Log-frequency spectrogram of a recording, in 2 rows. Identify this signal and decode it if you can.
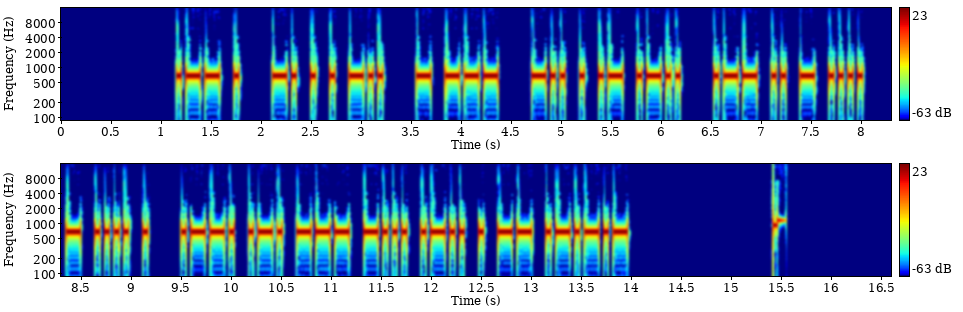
Morse code, heard as a keyed tone, about 25 wpm, 700 Hz. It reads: WE NEED TO DEAL WITH THE PROBLEM.
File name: practice / 25wpm / Sentences with 4-Word Phrases - 25wpm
